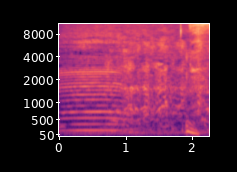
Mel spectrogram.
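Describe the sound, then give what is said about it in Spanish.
A cow interrupts a wedding with a single long, steady, low moo. Voices follow briefly afterward. “No, ¿una vaca? Una vaca interrumpió la boda, pero justo en el momento.”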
